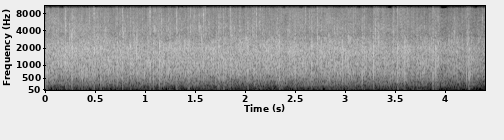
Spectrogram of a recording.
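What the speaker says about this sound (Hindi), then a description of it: "बहुत सारी तालियों में वेलकम कीजिएगा जनाब" A studio audience at a Pakistani comedy talk show gives sustained, dense applause to welcome guest Mian Javed Latif, loud and steady throughout with no talk over it.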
